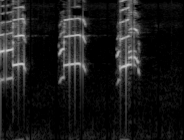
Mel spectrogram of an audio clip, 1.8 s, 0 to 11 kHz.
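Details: Bald eagle at a Southwest Florida nest on a live camera, morning of 24 September 2024: three piercing, high, squealing calls, each about a quarter-second long and spaced roughly 0.6 seconds apart, with a quiet background.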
